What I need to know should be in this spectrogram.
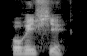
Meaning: to horrify
- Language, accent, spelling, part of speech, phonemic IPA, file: French, France, horrifier, verb, /ɔ.ʁi.fje/, LL-Q150 (fra)-horrifier.wav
